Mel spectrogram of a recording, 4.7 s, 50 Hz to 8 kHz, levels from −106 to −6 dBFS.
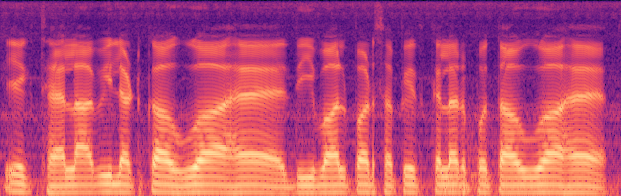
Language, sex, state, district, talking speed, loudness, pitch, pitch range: Hindi, male, Uttar Pradesh, Lalitpur, 165 wpm, -13 LUFS, 115 Hz, 110-115 Hz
